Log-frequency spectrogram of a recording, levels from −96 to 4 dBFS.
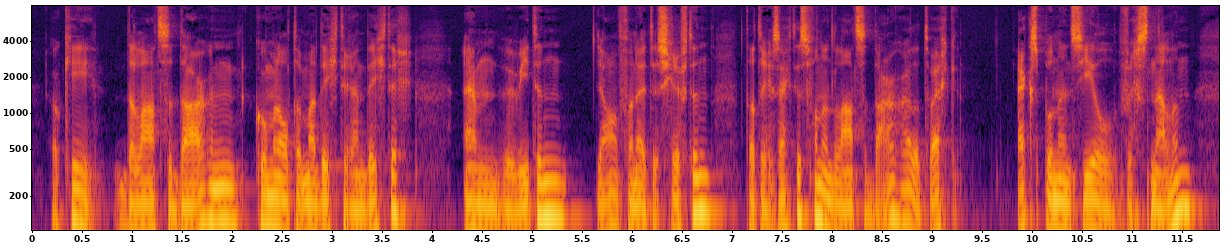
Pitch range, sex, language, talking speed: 90-130 Hz, male, Dutch, 155 wpm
